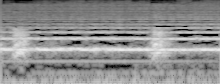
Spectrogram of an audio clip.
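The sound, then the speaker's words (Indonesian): A dog barks and howls toward the front of parked motorbikes, a steady, sustained howling tone running throughout, broken by two short, rougher bark bursts. “Dia menggonggong... ke arah depan motor kami yang diparkir.”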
